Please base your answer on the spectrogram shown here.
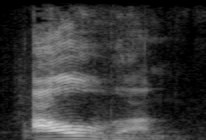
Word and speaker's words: আহ্বান: যেমন ও ভ বা রস্যু ভ, যেমন দেখেন আহ্বান, এটা আহ্বান না, এটা হবে আহ্বান, ঠিক আছে। সেম, এটা কিন্তু জিহ্বা না, এটা হচ্ছে জিহ্বা, জিহ্বা, ঠিক আছে। হর সাথে ব হইলে সেটার উচ্চারণটা ব্যতিক্রম।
